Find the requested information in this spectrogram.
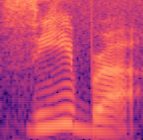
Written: zebra

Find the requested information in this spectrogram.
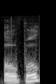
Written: Opal

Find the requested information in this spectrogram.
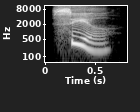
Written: seal

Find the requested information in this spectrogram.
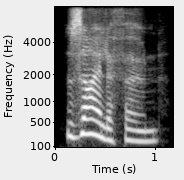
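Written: xylophone

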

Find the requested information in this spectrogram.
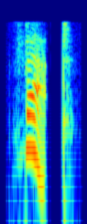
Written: fat

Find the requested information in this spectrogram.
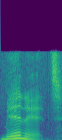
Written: minute

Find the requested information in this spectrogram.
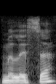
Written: Melissa

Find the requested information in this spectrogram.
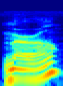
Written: Merle

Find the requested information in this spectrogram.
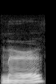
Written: Merv

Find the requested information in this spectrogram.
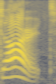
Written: dart

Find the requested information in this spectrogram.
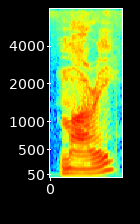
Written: Mari

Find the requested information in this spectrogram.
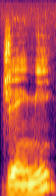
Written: Jamie

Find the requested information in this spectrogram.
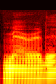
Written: Meredith

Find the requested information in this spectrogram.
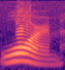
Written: warm

